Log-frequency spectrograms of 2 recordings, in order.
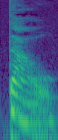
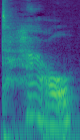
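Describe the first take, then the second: First: The first consonant sounds almost like a d. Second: The first consonant is an English-style t. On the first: The speaker calls it right. "that sounds almost like Dao" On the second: The speaker calls it wrong. "not pronounced tau as in English"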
